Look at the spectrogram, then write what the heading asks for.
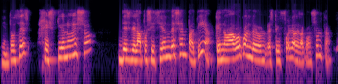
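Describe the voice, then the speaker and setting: A woman's voice: medium pitch, animated, normal speed. A woman psychologist answering as an interview guest, talking informally and emphatically, often with rhetorical questions. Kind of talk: conversational interview, explaining opinions. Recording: dull lo-fi audio.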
